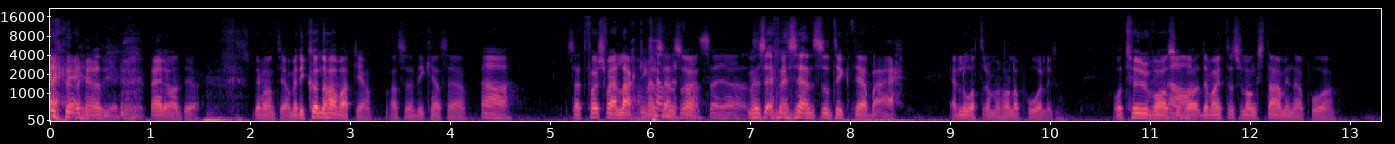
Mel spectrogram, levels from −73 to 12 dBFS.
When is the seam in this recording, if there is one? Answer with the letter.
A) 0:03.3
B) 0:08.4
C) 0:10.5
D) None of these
D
